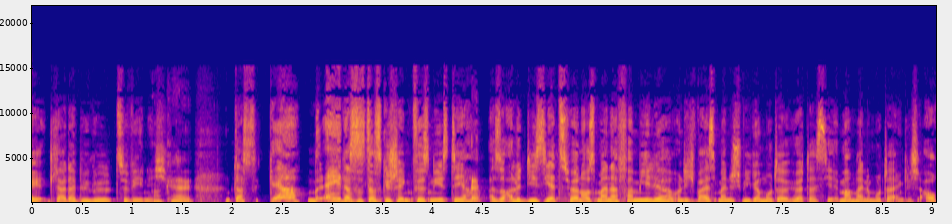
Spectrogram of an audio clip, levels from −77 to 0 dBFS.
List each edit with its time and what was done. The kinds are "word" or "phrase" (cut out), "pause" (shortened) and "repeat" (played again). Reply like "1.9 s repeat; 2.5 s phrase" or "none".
none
